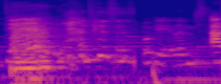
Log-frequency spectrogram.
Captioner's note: laughs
